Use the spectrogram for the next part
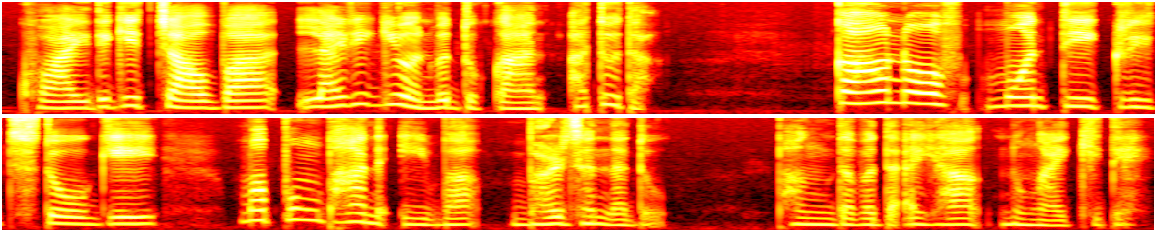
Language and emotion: Manipuri, sad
